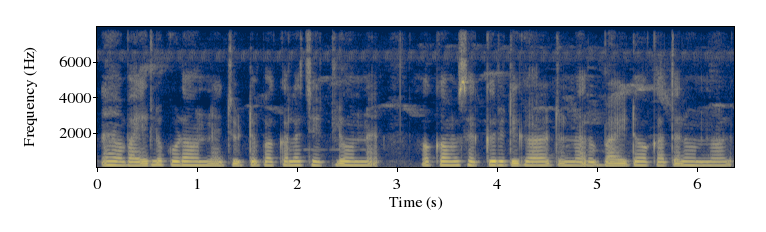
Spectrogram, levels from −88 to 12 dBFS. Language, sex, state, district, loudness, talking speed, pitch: Telugu, female, Andhra Pradesh, Sri Satya Sai, -16 LUFS, 130 wpm, 200 Hz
